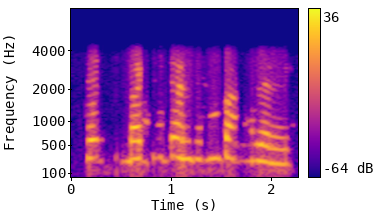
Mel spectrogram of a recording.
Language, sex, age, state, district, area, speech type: Telugu, female, 18-30, Andhra Pradesh, Konaseema, rural, conversation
